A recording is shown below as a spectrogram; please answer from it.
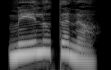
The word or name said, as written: ಮೇಲುತನ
